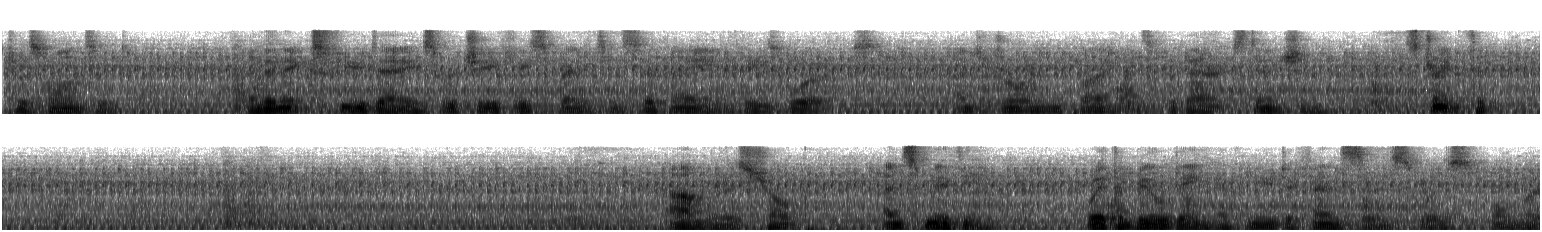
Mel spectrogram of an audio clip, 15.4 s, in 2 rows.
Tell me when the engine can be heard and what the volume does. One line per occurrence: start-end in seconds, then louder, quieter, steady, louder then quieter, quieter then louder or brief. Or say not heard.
0.0-15.3 steady.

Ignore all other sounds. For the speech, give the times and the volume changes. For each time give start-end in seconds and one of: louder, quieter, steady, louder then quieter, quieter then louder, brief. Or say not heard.
0.0-7.5 quieter
10.8-15.3 louder then quieter.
